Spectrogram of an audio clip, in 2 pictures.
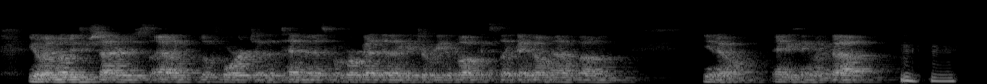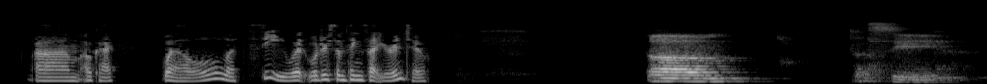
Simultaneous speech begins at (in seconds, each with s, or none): none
